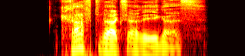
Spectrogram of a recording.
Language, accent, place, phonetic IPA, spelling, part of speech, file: German, Germany, Berlin, [ˈkʁaftvɛʁksʔɛɐ̯ˌʁeːɡɐs], Kraftwerkserregers, noun, De-Kraftwerkserregers.ogg
- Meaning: genitive singular of Kraftwerkserreger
